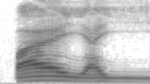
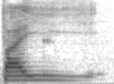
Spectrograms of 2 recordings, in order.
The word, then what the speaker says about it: Baia: Right, okay, so my pick today is a man called Vitor Baia. Vitor Baia. Baia. – Spell it. – B-A-I-A. – Baia. – Baia. – Baia. – Baia, okay.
